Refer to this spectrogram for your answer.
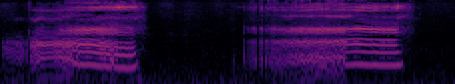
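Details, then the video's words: Alice, a pet fox kept at home, squeaking without words: two drawn-out, harmonic whines, the first longer and gently falling in pitch, the second shorter, with a quiet indoor background between them. "Алиса Лиса-Alice the Fox (Скрипит Без Слов)"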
